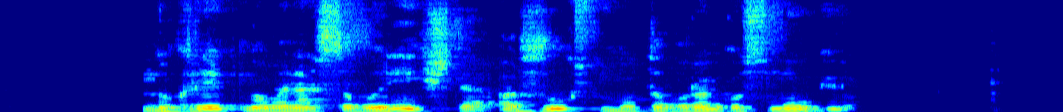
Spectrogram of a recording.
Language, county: Lithuanian, Kaunas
